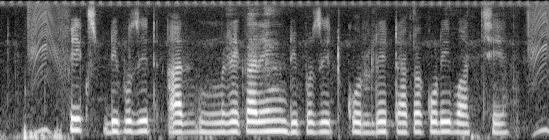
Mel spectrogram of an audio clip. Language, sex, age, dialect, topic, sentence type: Bengali, male, 25-30, Western, banking, statement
